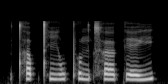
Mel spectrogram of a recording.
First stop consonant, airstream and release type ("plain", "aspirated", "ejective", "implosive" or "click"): aspirated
